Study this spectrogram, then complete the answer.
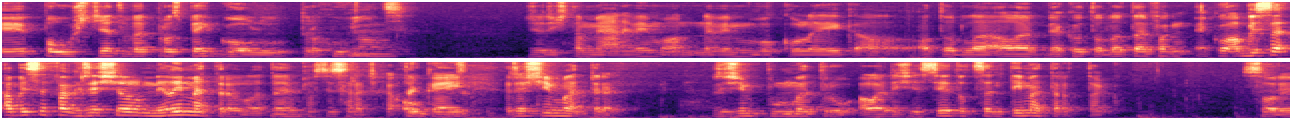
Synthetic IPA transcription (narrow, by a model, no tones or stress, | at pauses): powʃcɛt̪vɛpɾospjɛɣɡoːlut̪ɾoxuviːt͡s | ʒ̥ɛdɪʃt̪amjaːnɛvɪmonɛvɪmvokolɪka̰a̰t̪odlɛʔalɛjakot̪odlɛt̪ojɛfakjakoabɪsɛʔabɪsɛfaɡr̝ɛʃɪlmɪlɪmɛt̪ɾlɛt̪ojɛpɾoscɛsɾat͡ʃka̰ʔowkɛjr̝ɛʃɪmːɛt̪r̩ | rɛʃɪmpuːlmɛt̪ɾuːʔa̰lɛdɪʃjɛsɪjɛt̪o̞t͡sɛnt̪ɪmɛt̪r̩t̪ak | soɾɪ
